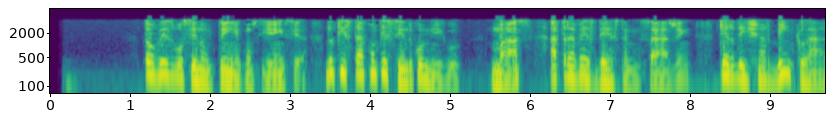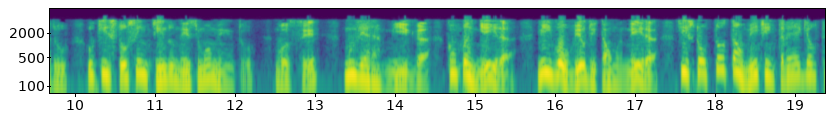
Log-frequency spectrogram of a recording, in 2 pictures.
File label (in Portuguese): Romântico Masculino; Românticas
